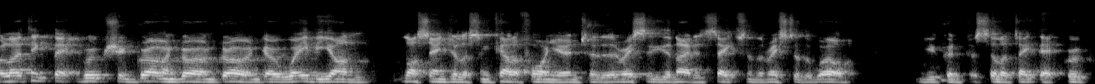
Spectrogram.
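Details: Adult male speaker; normal speech.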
